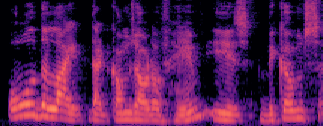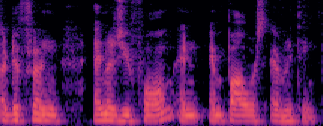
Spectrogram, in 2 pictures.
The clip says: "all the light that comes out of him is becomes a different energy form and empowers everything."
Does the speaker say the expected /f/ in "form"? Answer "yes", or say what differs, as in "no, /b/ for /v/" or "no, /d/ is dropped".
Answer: yes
